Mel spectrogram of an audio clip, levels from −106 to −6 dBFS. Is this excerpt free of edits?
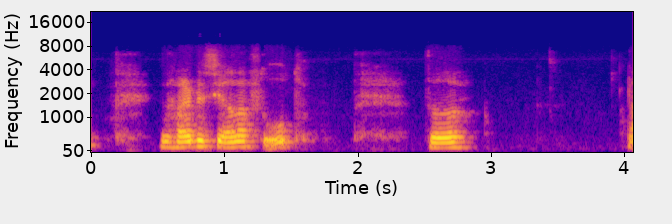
no; 1 cut; at 1.2 s

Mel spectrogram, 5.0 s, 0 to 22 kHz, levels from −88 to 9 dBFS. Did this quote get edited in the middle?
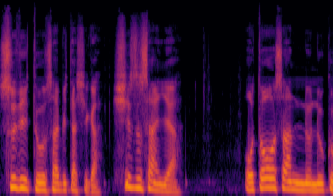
yes; 1 cut; at 1.6 s

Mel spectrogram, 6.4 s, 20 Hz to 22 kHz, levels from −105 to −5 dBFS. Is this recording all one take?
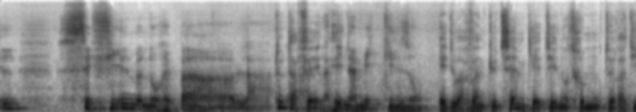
yes; 0 cuts

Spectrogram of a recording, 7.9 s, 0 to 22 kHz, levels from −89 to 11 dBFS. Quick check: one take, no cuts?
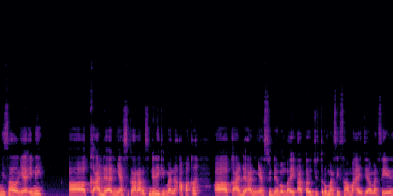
yes; 0 cuts

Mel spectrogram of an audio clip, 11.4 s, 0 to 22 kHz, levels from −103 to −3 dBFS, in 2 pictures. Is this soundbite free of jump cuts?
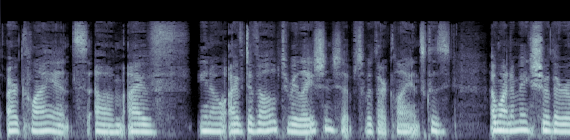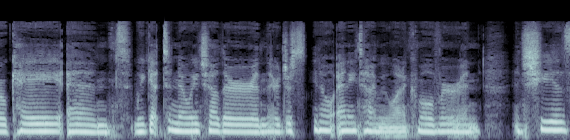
no; 1 cut; at 8.7 s

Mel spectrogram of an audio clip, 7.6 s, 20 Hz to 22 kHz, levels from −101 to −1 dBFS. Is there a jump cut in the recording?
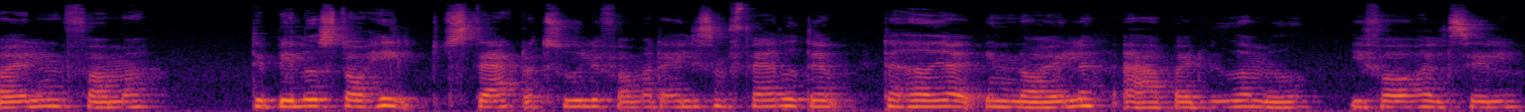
yes; 2 cuts; at 4.3 s, 6.6 s

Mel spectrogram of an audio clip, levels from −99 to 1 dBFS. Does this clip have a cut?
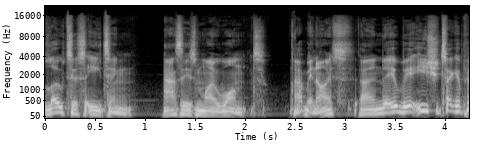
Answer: no; 0 cuts

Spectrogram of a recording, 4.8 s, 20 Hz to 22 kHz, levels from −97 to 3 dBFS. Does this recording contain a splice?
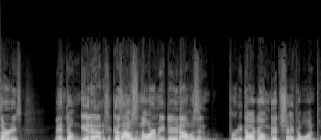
no; 0 cuts

